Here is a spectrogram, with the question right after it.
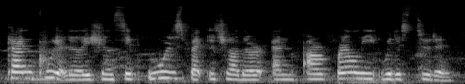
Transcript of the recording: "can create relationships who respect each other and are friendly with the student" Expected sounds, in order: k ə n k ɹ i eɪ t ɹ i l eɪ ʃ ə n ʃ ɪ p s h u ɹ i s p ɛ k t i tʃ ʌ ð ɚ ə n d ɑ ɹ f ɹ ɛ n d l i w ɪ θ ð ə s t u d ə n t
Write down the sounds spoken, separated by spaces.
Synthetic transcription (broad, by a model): k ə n k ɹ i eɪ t ɹ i l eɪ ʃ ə n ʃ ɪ p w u ɹ i s p ɛ k t i tʃ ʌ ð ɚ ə n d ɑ w f ɹ ɛ n d l i w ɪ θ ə s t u d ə n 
